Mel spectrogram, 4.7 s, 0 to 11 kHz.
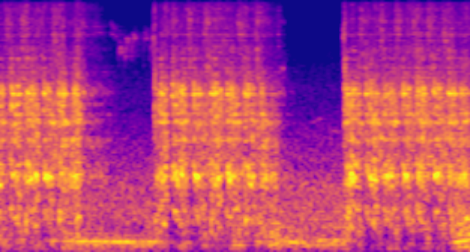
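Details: Kawasaki Z650B restoration, battery fully charged, starter clutch possibly tired: three bursts of starter cranking about a second each, engine never fires.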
